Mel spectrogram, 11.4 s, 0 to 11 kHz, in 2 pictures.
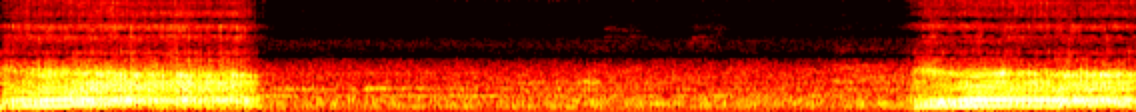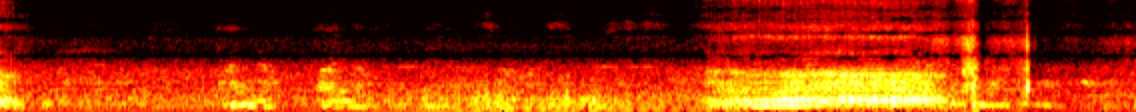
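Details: Snoring in the dark: deep, rough snores about every four seconds, roughly 13 breaths a minute, over a steady fan hum.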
